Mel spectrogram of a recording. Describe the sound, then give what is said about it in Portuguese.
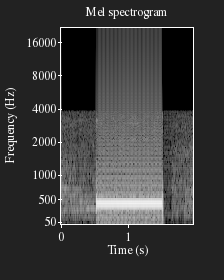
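A single steady electronic telephone tone sounds for about a second during a call after the other party put it on hold. It starts and stops abruptly over faint background noise. “Ai, ela colocou na espera.”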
